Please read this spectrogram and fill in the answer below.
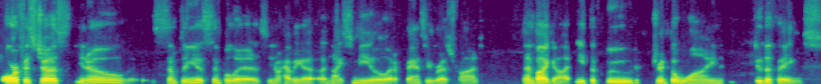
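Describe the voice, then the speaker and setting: This man has a dark, mellow tone and a fairly low pitch with very wide pitch swings. The sound is dry and close with no echo. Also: moderate pace. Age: 60s. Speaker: comedy performer and show host. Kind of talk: interview.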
